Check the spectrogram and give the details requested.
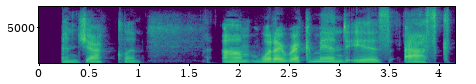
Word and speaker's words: Jacqueline: In this case, you would squeeze out the little vowel sound in the middle. So you would end up with Jacqueline, and then it would become a two-syllable word.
